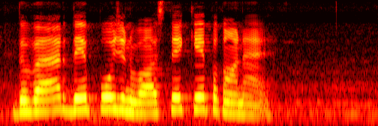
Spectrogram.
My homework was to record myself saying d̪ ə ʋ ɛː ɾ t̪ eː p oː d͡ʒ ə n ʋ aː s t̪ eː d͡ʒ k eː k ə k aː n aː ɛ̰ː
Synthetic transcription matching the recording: d̪ ə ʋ ɛː ɾ d̪ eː p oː d͡ʒ ə n ʋ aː s t̪ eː k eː p ə k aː n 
